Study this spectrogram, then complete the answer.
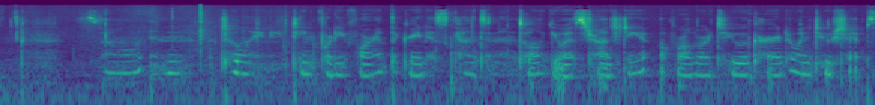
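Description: A young woman speaks calmly and closely into a microphone.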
